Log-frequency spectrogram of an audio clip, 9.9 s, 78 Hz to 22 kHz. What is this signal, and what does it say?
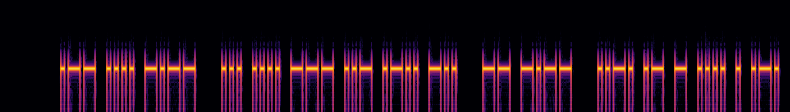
Morse code, heard as a keyed tone, about 25 wpm, 700 Hz. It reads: WHY SHOULD MY FATHER
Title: Sentences from Top 500 Words 25wpm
